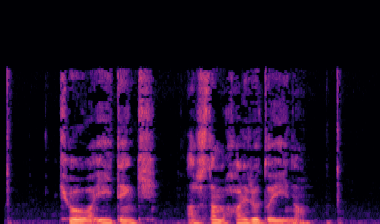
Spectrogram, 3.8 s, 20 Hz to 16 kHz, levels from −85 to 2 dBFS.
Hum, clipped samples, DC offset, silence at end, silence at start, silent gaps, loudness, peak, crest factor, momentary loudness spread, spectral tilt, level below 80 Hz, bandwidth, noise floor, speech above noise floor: none; under 0.1%; under 0.1%; 0.4 s; 0.05 s; none; -22 LUFS; -6 dBFS; 18 dB; 23 LU; -5.5 dB/octave; -60 dBFS; 11.5 kHz; -57 dBFS; 36 dB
